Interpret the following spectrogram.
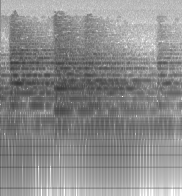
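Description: A deep bell struck twice, the second stroke about half a second after the first, each left ringing and slowly fading.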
